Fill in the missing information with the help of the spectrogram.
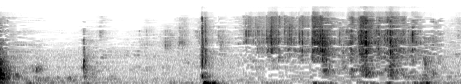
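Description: A knock about two seconds in, then about two seconds of dense crinkling of plastic wrapping as a trading-card box is handled and opened by hand.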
